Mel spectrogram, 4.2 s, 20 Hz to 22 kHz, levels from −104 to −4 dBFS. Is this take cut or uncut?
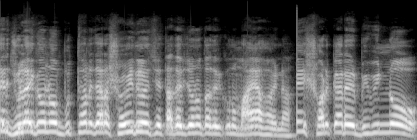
cut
